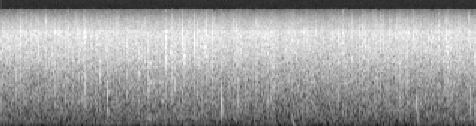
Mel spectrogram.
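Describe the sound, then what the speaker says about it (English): Steady rain patters all around during a dog walk outdoors, a dense hiss of drops with occasional closer splats, no voices. "enjoying the rain."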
